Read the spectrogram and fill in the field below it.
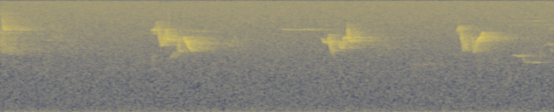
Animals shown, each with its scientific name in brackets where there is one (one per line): Wood Thrush (Hylocichla mustelina)
Ovenbird (Seiurus aurocapilla)
Black-throated Green Warbler (Setophaga virens)
Red-eyed Vireo (Vireo olivaceus)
